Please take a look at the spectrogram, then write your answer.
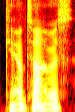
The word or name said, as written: Cam Thomas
